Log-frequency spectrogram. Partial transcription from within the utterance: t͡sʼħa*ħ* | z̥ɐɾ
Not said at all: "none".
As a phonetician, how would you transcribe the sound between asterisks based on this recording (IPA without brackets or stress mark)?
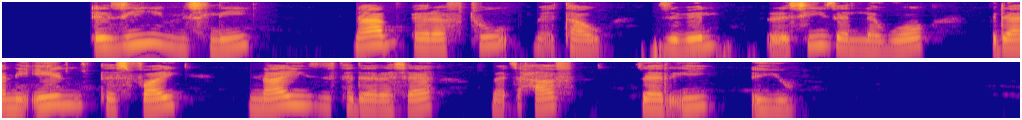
f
